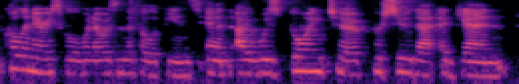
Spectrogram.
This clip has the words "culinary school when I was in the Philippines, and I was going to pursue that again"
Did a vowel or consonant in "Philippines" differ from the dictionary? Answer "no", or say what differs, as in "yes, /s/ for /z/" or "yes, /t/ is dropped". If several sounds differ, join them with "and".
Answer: no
